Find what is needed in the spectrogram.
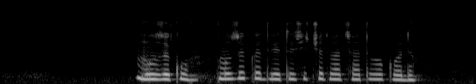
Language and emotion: Russian, neutral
